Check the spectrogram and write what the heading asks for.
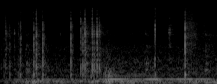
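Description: Scattered small clicks and taps of fingers handling the opened radio transmitter's plastic parts and plug-in RF module as it is worked loose, over a low rumble, with a faint steady hum coming in about a second in.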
